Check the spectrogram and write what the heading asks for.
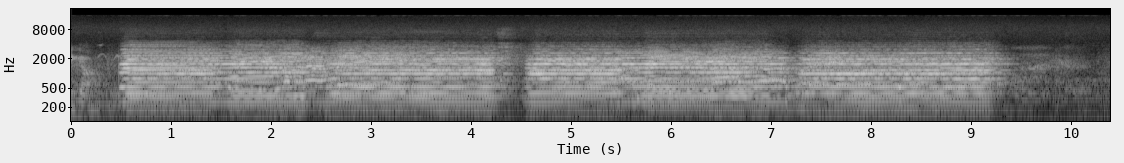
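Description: Two long held musical chords, organ-like in tone, from an accordion-type keyboard instrument. They start about half a second in, break briefly just after four seconds, and stop just past nine seconds.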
